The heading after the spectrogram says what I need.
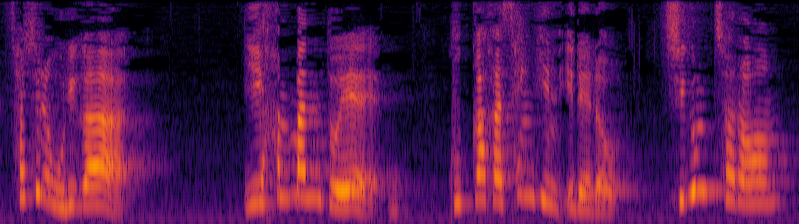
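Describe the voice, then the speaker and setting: A woman's voice: high-pitched, sing-song, unhurried, a bit bright. A woman pastor preaching a sermon, speaking straight to the congregation with rhetorical questions and acting out the voices in her anecdotes.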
